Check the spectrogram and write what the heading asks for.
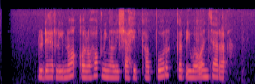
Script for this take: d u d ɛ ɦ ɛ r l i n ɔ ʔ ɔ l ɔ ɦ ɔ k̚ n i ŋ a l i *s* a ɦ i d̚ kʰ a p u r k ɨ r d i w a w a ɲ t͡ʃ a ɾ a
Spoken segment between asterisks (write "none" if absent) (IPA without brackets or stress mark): ʃ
